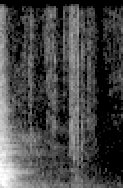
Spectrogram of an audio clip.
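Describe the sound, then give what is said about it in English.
A single sharp metallic clatter rings out and fades quickly, followed by a brief, lighter rattle of paper slips shifting inside a tin, with no voices. “So it's bits of paper in the tin. Yeah, you can hear the tin.”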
